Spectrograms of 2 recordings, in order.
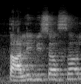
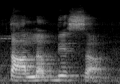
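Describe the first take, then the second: First: The first word is said as 'taalibya'. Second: The first word is said as 'taalavya'. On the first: The speaker calls it wrong. "हम पढ़ते हैं ना" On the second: The speaker calls it right. "लेकिन actual में इसका उच्चारण जो होता है"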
